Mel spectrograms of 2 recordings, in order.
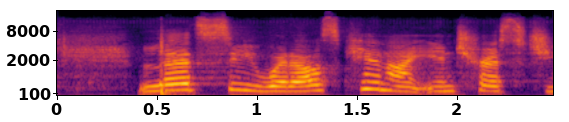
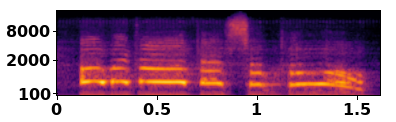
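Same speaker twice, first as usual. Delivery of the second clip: high squealed gasp of delight, imitating customers; mock amazement; 4 dB louder, faster than usual. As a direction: play a wowed shopper, pitch way up. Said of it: "Everybody looks at 'em and goes".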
